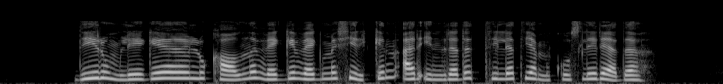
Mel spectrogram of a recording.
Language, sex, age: Norwegian, female, 34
